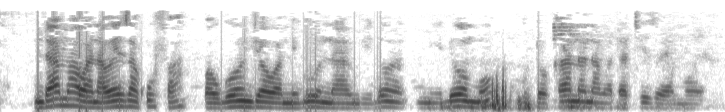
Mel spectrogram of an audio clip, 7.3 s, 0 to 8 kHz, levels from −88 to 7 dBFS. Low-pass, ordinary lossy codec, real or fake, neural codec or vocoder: 7.2 kHz; MP3, 24 kbps; real; none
